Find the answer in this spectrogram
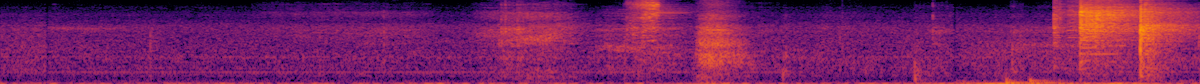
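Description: Soapstone scraping in a few short strokes across a steel plate, marking layout lines. Several loud sharp knocks follow near the end.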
